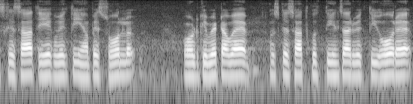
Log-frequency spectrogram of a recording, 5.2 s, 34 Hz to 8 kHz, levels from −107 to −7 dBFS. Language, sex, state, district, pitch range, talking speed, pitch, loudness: Hindi, male, Rajasthan, Bikaner, 150-155 Hz, 230 wpm, 155 Hz, -16 LUFS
